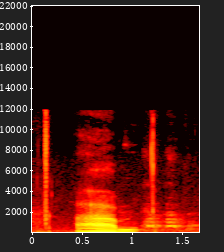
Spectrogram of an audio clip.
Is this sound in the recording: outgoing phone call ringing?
no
